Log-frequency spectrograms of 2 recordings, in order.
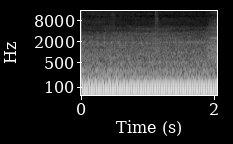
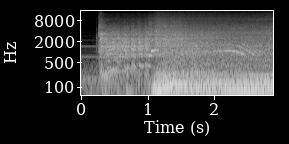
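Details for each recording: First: Jeep idling after starting on a 15-minute jump charge, owner had suspected the battery; deep steady V8 rumble with even pulse, no knocks or misses; normal idle. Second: Old Ford F150 plow truck: engine catches and settles into steady idle with faint intermittent metallic rattle, a loose heat shield whose location owner never identified.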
